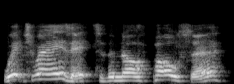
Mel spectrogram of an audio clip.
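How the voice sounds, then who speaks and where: A plucky little old soldier, voiced by a man reading a storybook, speaks in a raised pitch. He is earnest and melodramatic, and the sound is a bit dull. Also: animated, moderate pace, darkish tone. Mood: earnest, plaintive.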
